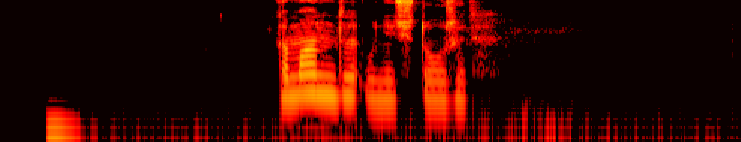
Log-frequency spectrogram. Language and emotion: Russian, neutral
